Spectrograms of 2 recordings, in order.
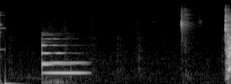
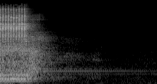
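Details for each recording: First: Yamaha Grizzly 450 ATV with new battery replacing a 7-year-old one that showed 12.5 V but lacked cranking amps; quick, strong cranking catches promptly and runs evenly before shutoff; battery was the issue. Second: Yamaha Grizzly 450 ATV with 7-year-old battery still showing 12–13 V: starter button gives a short burst of rapid chattering solenoid clicks, no cranking; owner suspects weak battery can't hold the solenoid in, not the solenoid itself.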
